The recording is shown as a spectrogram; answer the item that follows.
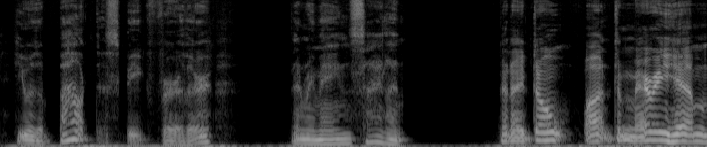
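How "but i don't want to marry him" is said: higher-pitched, protesting, breaking-forth outburst. Loretta answers Ned: protesting. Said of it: "Loretta broke forth protestingly".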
